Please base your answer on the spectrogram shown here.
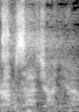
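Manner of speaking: soft, hushed whisper.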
